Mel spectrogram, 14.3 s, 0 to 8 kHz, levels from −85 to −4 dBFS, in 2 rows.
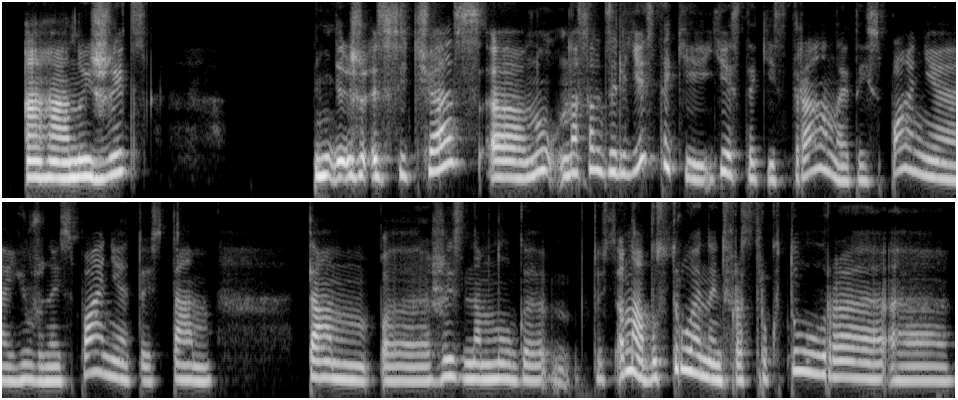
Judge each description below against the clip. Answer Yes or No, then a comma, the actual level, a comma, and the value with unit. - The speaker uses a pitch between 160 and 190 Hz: No, high, 210 Hz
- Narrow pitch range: No, average, 5.2 semitones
